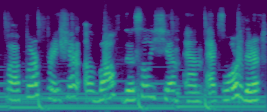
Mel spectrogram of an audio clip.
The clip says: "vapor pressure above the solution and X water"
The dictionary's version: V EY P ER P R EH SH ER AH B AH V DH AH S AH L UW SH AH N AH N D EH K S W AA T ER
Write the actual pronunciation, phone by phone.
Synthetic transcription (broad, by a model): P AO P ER P R EH SH ER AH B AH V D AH S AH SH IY AH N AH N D EH K S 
